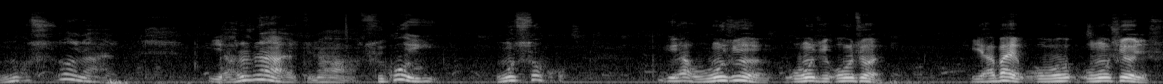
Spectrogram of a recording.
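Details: Adult man with aphasia and hemiplegia following a brain hemorrhage, with paralysis; real patient speaking spontaneously; aphasia.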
